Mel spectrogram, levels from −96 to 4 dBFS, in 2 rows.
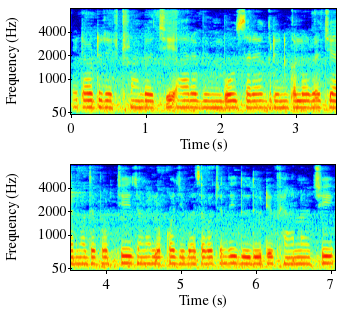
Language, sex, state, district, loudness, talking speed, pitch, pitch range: Odia, female, Odisha, Khordha, -15 LUFS, 195 wpm, 190 Hz, 185-195 Hz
